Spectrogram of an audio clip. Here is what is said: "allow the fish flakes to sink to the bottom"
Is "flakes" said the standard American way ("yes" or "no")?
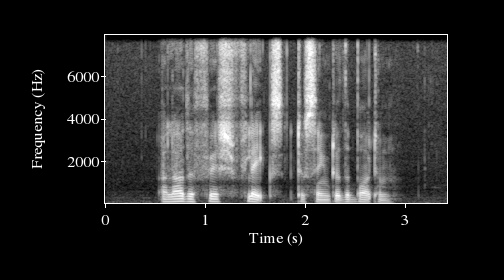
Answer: yes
